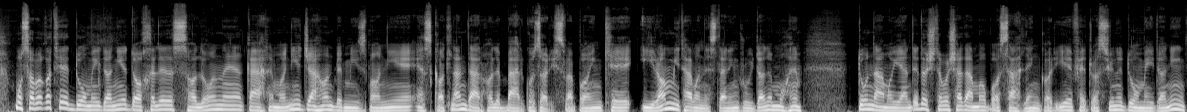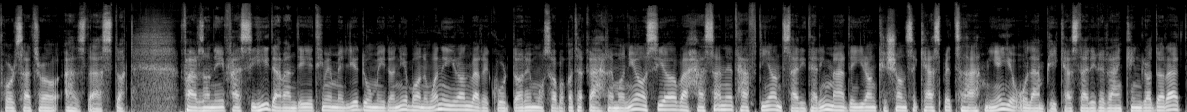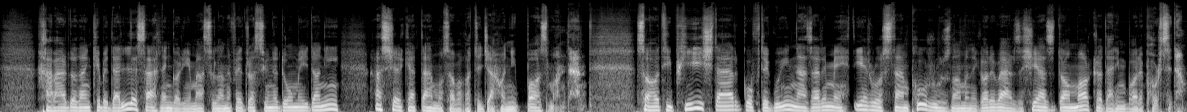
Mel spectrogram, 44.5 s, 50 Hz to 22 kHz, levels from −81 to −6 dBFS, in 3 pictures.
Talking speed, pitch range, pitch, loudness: 140 wpm, 105-130 Hz, 115 Hz, -18 LUFS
